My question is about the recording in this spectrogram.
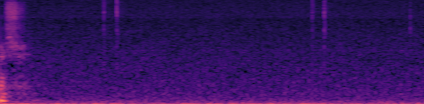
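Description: A few faint computer mouse clicks over quiet room noise: one about a second in, then two close together about three seconds in.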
